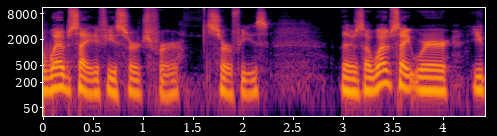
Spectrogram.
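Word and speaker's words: SRFI: scheme requests for implementation SF Sr fi um s they pronounce surfies this is the mechanism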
